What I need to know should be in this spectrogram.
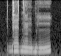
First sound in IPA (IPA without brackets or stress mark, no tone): ɡ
